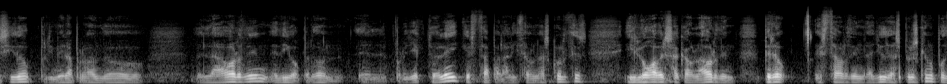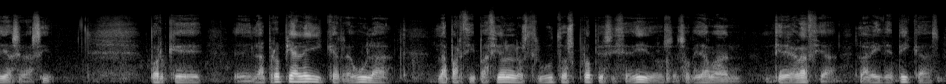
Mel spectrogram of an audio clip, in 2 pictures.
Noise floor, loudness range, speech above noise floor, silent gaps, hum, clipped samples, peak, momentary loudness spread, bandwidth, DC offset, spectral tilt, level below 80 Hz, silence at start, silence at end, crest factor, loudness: -42 dBFS; 7 LU; 21 dB; none; none; under 0.1%; 0 dBFS; 18 LU; 14 kHz; under 0.1%; -5.5 dB/octave; -60 dBFS; 0 s; 0.05 s; 22 dB; -21 LUFS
